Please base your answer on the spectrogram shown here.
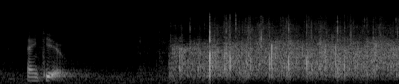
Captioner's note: applause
